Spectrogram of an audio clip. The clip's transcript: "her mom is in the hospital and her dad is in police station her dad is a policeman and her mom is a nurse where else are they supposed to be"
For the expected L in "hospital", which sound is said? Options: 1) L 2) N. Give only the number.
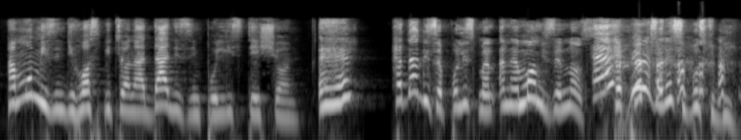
2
